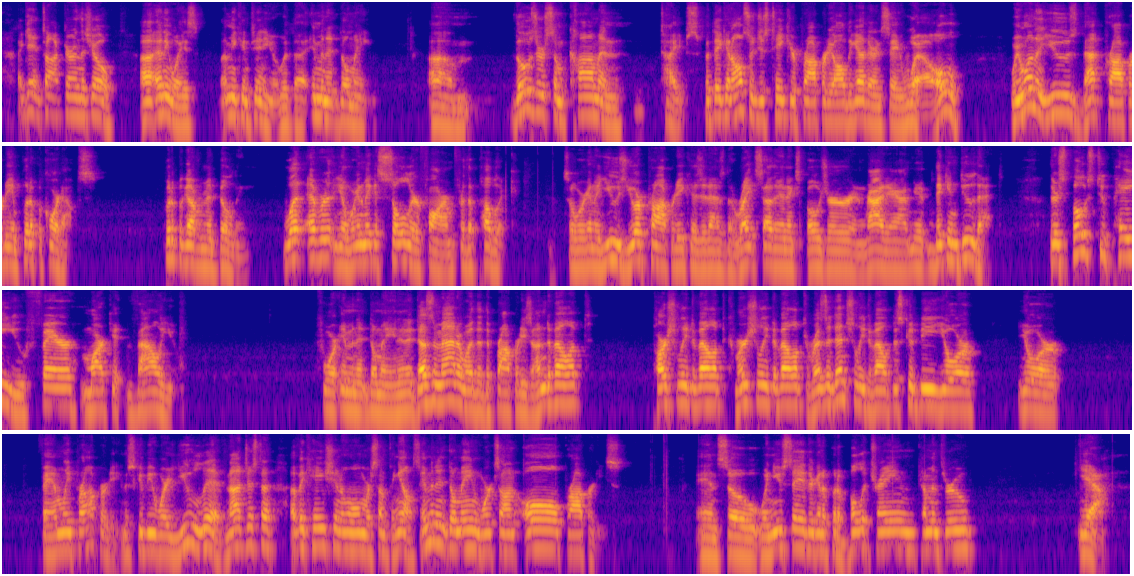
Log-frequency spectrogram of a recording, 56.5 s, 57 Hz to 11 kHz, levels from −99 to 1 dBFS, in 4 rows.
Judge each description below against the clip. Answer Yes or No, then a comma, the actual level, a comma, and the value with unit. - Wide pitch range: No, average, 4.1 semitones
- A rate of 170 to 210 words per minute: No, average, 160 wpm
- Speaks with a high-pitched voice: No, low, 135 Hz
